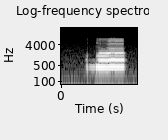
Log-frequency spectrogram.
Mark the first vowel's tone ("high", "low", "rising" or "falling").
high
